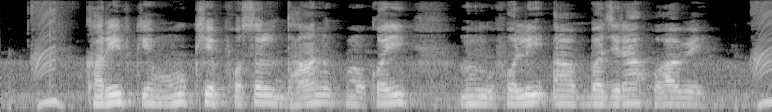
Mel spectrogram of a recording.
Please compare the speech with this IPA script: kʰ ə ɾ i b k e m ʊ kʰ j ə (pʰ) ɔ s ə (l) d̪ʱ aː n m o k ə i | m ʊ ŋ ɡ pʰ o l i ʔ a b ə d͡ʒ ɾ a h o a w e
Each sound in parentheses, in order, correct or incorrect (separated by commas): correct, correct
